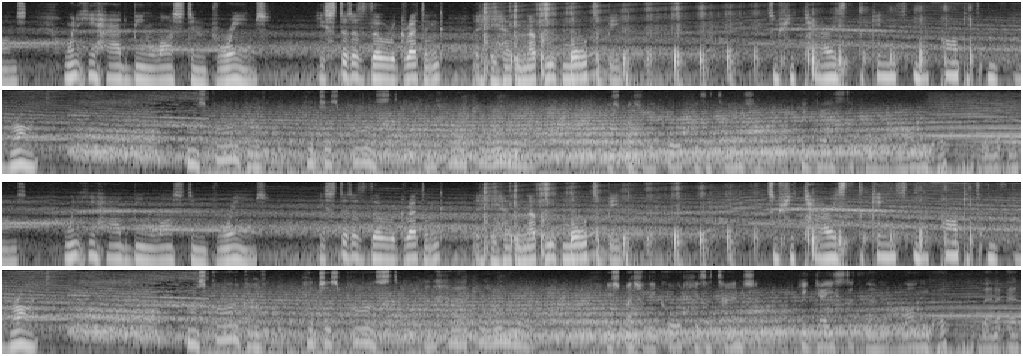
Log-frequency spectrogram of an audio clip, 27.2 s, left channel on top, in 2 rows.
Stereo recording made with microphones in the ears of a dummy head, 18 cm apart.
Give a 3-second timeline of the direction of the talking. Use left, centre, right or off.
left, left, centre, right, right, right, right, right, right.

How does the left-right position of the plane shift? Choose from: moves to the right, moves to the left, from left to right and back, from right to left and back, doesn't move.
moves to the left.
